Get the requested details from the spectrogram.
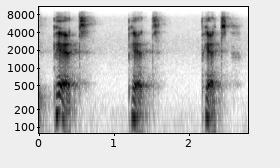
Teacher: the vowel sound is not exactly the same because the the tongue is getting ready for the next sound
